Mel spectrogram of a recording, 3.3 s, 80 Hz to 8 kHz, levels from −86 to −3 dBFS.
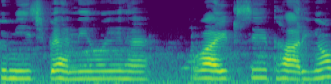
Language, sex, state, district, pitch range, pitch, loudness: Hindi, female, Punjab, Pathankot, 220-235 Hz, 225 Hz, -18 LUFS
